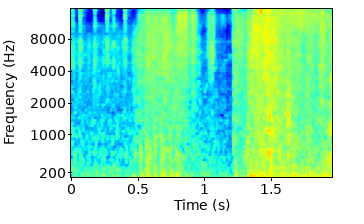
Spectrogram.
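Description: Gunfire and artillery in the strategy game Iron Harvest, a rattling burst of shots that swells into a louder, dense barrage of firing near the end.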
